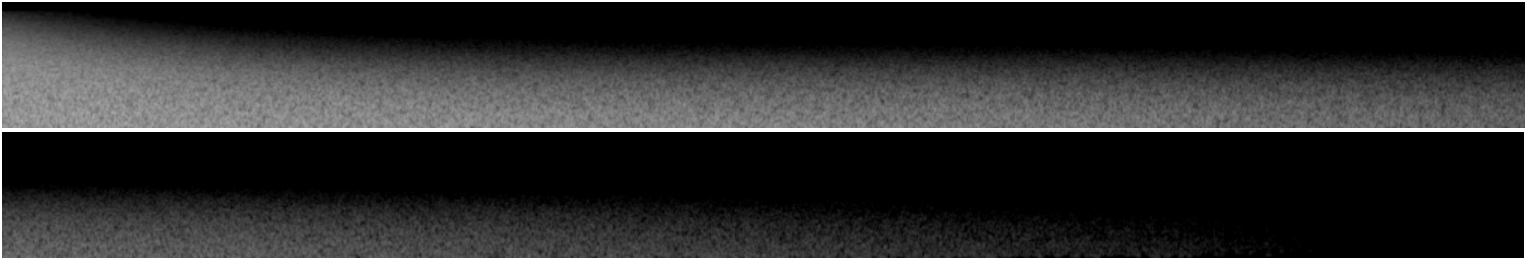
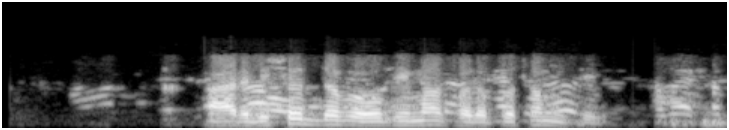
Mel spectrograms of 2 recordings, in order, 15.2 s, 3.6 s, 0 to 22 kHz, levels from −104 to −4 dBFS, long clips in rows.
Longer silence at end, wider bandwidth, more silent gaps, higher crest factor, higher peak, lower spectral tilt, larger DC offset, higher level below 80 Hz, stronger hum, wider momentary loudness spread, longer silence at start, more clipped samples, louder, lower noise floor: first, 5.35 s vs 0 s; first, 13 kHz vs 4.1 kHz; neither; first, 22 dB vs 16 dB; second, -24 dBFS vs -2 dBFS; second, -5 dB/octave vs -10.5 dB/octave; neither; about the same, -58 dBFS vs -60 dBFS; neither; first, 25 LU vs 15 LU; second, 0 s vs 0.35 s; neither; second, -43 LUFS vs -16 LUFS; first, under -90 dBFS vs -42 dBFS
